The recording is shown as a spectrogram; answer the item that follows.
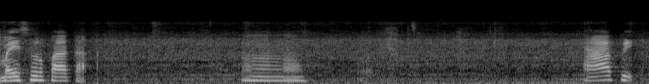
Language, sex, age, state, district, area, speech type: Telugu, female, 60+, Telangana, Peddapalli, rural, spontaneous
